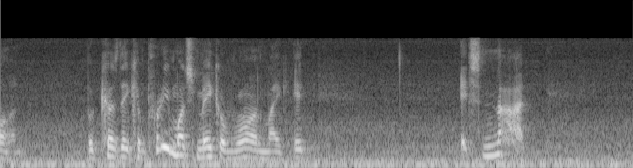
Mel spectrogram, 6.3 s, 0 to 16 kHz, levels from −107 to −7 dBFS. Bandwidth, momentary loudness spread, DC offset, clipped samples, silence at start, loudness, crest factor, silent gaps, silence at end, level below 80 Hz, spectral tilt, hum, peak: 7.6 kHz; 16 LU; under 0.1%; under 0.1%; 0 s; -28 LUFS; 18 dB; none; 0 s; -38 dBFS; -6.5 dB/octave; none; -10 dBFS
